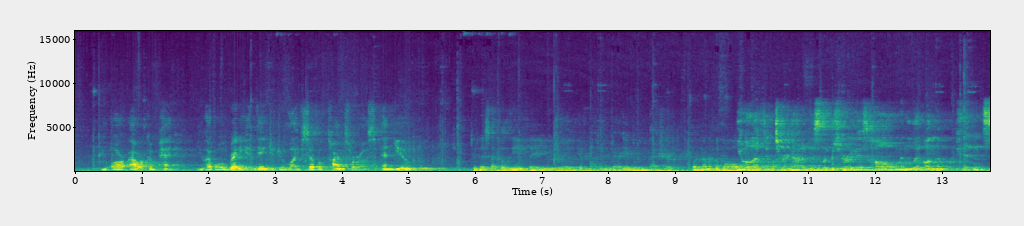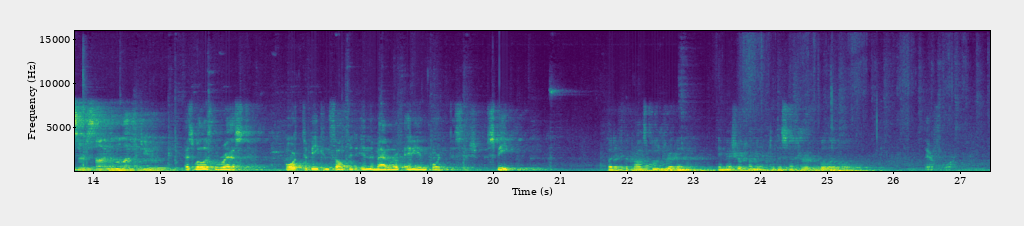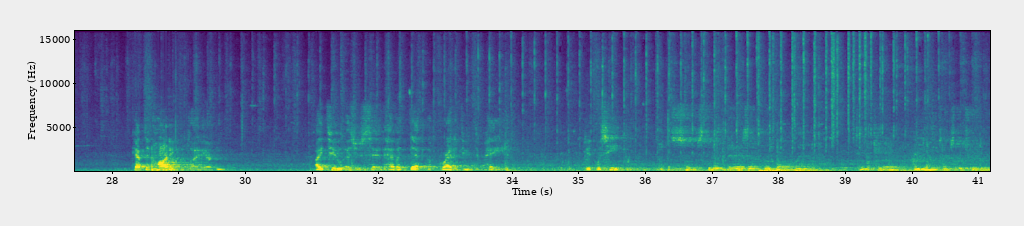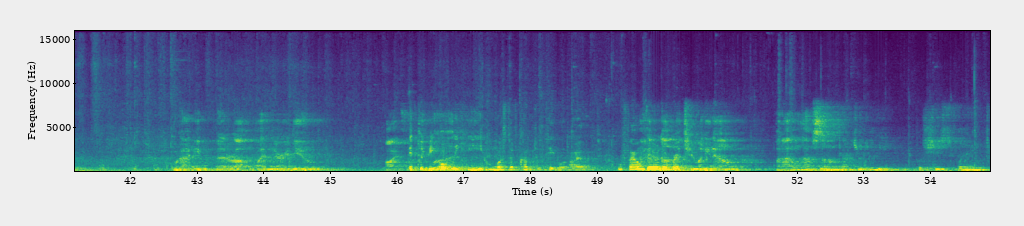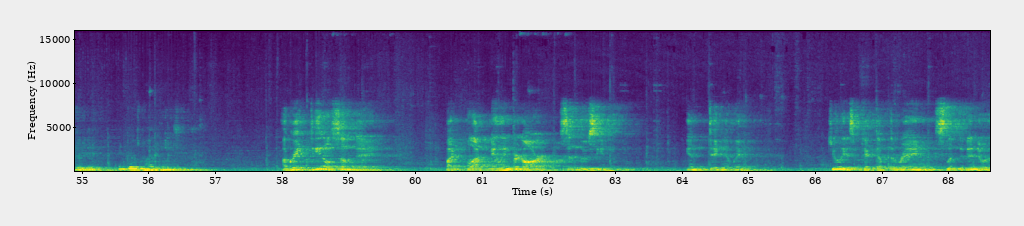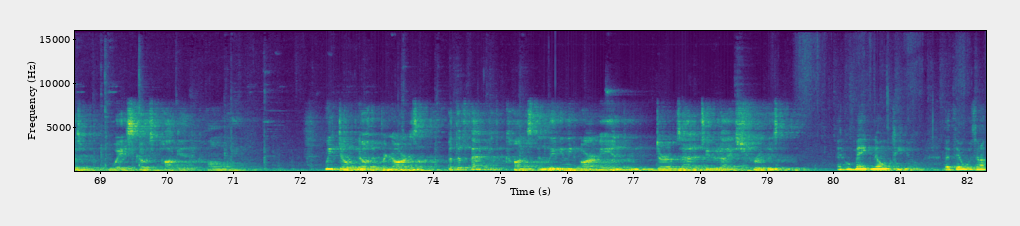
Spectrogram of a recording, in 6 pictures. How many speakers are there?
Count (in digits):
3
